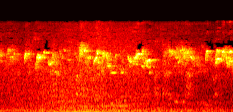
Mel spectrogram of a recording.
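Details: Red-whiskered bulbul singing in the rê cầu style, with short warbled, whistled phrases in quick succession over a steady low rumble of background noise.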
